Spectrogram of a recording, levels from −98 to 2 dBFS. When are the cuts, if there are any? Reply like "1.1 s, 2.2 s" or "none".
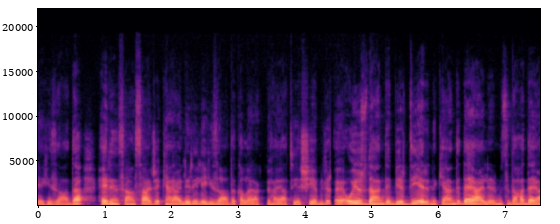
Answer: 2.0 s, 4.4 s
